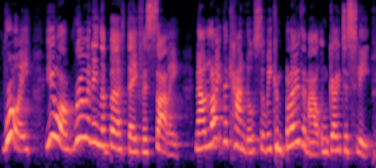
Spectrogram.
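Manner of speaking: bossy wife snapping at Roy; Maud scolding. A narrator's reading. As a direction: nag him to hurry up. Voicing Maud.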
